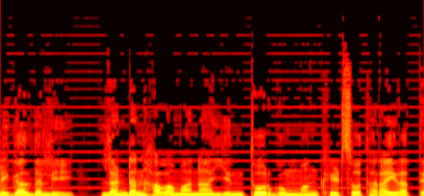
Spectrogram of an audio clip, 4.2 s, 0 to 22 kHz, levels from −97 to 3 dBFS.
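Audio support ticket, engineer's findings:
Steady, fixed-pitch whine at 1 kHz under the speech for the whole clip, roughly 30 dB below it. USB whine: 1 ms bus frame current leaking into power or ground of the audio path. Check interface grounding and power.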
